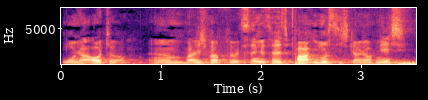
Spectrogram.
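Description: A man's voice: mid-range voice, brisk. Chatty man from in a reverberant hall. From Berlin, Germany. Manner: self-deprecating, chatty, laughs often. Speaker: youth worker. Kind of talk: interview on a church stage. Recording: hall reverb, faint noise.

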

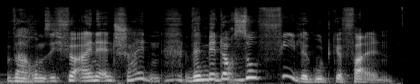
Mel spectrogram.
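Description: A man's voice: fairly high pitch, big pitch swings, moderate pace, faint music behind. A man playing a vain young prince in a fairy-tale audio play, nonchalant and self-satisfied. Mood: carefree.

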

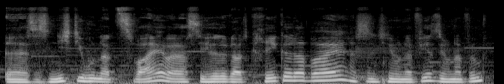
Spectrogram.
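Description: Mellow-voiced man thinking aloud. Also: mid-range voice, fast talker, soft background music. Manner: thinks aloud, hesitant, many fillers. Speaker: podcast co-host. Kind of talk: casual chat, guessing quiz answers.

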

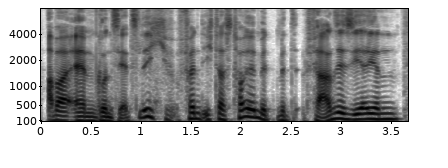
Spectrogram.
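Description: A middle-aged man co-hosting a podcast in casual chat, often halting as he searches for words. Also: medium pitch, very animated, no room sound, clean studio sound. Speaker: podcast co-host.

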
